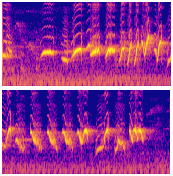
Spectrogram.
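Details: White-rumped shama in full energetic song, meant to provoke rival shamas: a rapid, loud run of whistled, slurred and chattering notes, about fifteen quick phrases packed into four seconds, sharp and varied, with no other clear sounds.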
